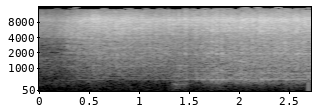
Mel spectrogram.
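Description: Thick cooking cream poured into a hot pan for a fish cream sauce gives a loud, steady hiss and sizzle that starts abruptly and holds on without talking.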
